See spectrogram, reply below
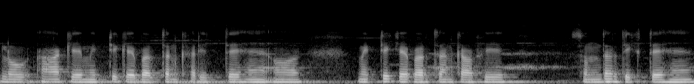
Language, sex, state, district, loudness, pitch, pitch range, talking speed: Hindi, male, Chhattisgarh, Kabirdham, -20 LUFS, 115 Hz, 110-115 Hz, 130 wpm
